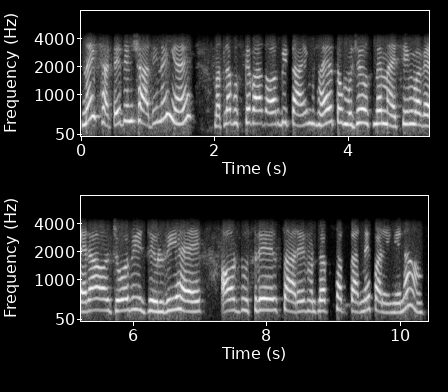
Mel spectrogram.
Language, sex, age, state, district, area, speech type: Urdu, male, 45-60, Maharashtra, Nashik, urban, conversation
